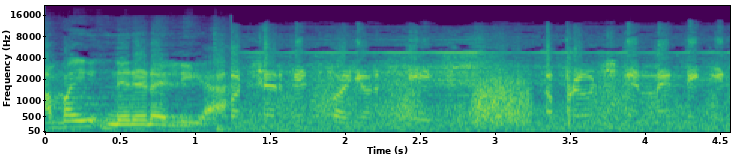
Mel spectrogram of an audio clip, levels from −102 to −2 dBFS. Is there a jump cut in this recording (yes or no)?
yes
